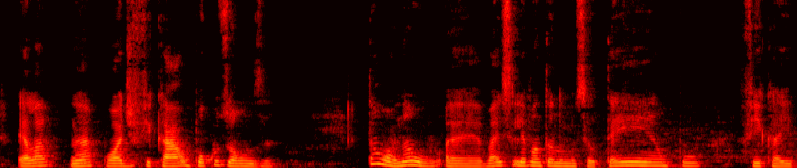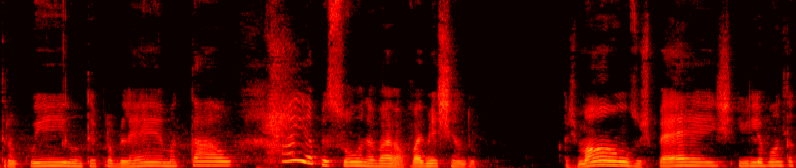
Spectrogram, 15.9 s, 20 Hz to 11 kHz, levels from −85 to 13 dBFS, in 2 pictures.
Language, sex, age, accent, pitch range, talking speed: Portuguese, female, 20-39, Brazilian, 170-230 Hz, 145 wpm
